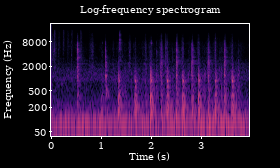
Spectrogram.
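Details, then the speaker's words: Chevy Sonic auction car that knocked over bumps: irregular dull clunks, about 1.5 per second, as the suspension is worked. The worn lower ball joint was found; control arm replacement is possible. "Not fine. You can't see it, but you can definitely hear it. All right, I don't have too much time, but I found a culprit. [music] It is a lower ball joint."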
